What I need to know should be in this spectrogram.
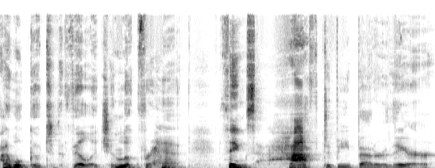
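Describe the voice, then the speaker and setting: Putting on a character voice, a woman speaks at a moderate pace and medium pitch. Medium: read story.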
